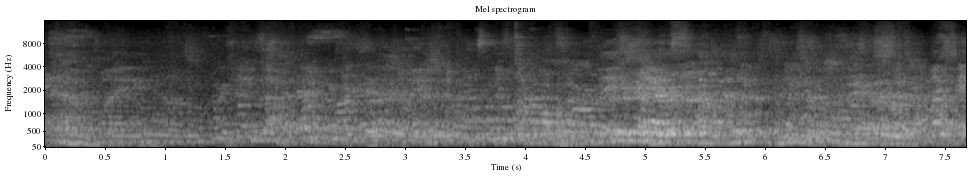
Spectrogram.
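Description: A crowd of adults chatters and murmurs in a room.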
